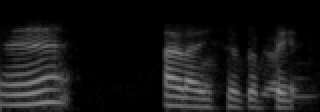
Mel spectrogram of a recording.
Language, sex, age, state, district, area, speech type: Santali, female, 18-30, West Bengal, Purba Bardhaman, rural, conversation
